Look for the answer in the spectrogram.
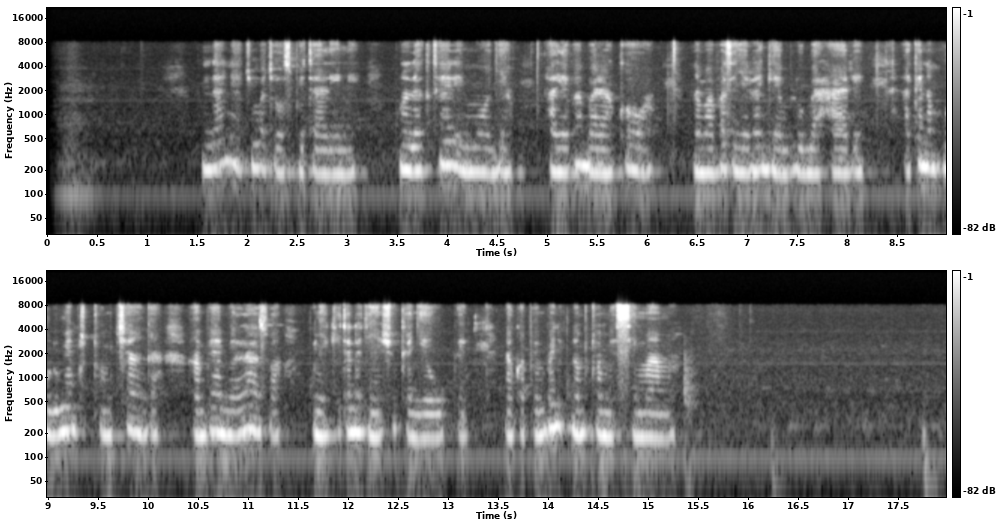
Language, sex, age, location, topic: Swahili, female, 25-35, Dar es Salaam, health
